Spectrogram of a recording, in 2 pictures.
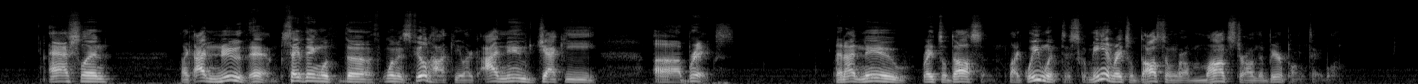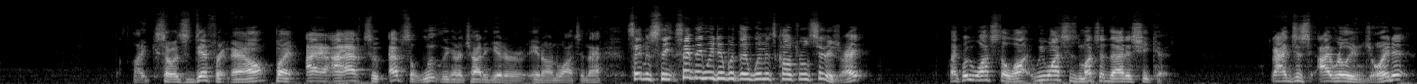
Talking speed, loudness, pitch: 190 wpm, -21 LUFS, 165 Hz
